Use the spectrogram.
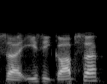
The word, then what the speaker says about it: Gabsa: As I mentioned, her name is Gabsa, is how you pronounce it, and she captured her first Symetra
